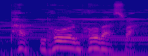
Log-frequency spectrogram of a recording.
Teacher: the consonants with an H after, you pronounce them with a little puff of air.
